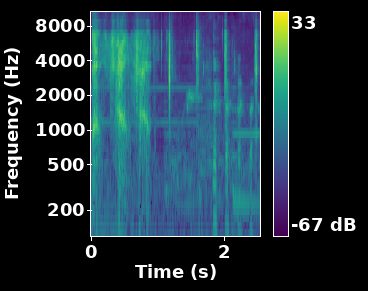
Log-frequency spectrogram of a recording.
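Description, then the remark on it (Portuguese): Wet chewing and crunching sounds come in irregular bursts as someone chews a piece of meat, with faint tonal hum and brief mouth noises in the background. “assim mastigando uma, um pedaço de carne.”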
